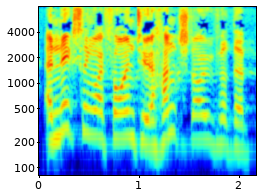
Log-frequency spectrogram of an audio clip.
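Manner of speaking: ordinary talk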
